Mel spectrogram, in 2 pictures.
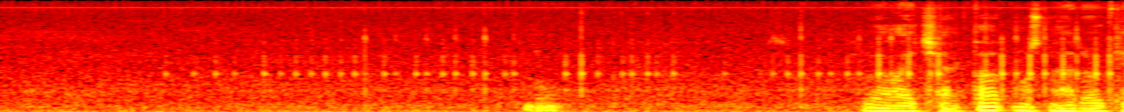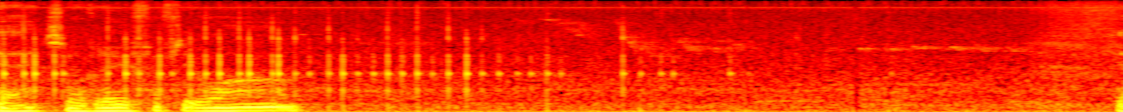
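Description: A small plastic button clicks as it is pressed.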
